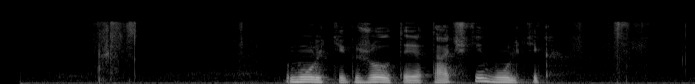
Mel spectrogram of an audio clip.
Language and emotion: Russian, neutral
